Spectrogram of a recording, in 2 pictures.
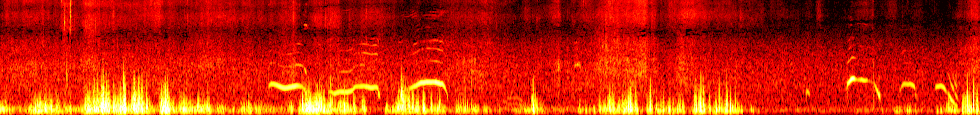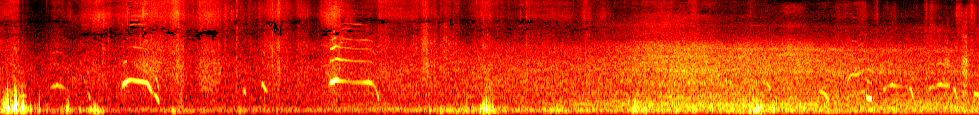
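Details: Five-week-old German Shepherd puppies whimpering: high, thin arching whines repeated in quick irregular bursts, mixed with low thumping and rustling and a person speaking softly.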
